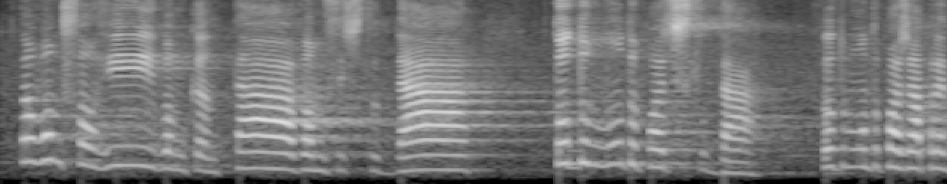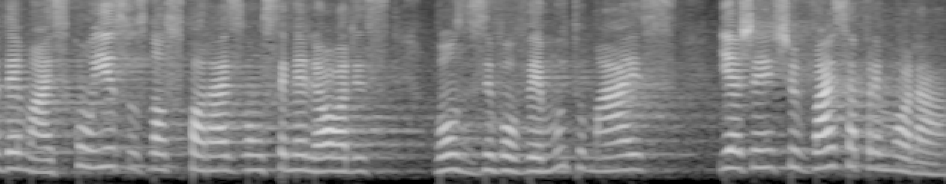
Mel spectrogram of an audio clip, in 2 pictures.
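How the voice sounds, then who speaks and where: Speaking in a high pitch, a woman keeps a moderate pace with ordinary pitch variation. Audible room echo is present. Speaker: choir director giving a church talk. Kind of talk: lecture.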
